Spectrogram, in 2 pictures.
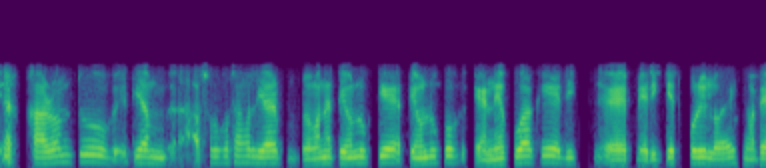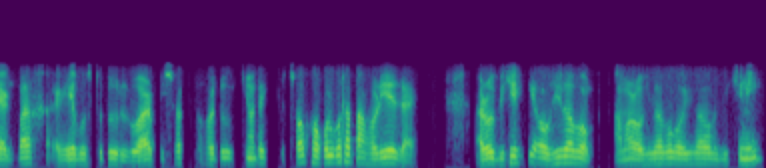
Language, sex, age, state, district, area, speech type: Assamese, male, 45-60, Assam, Kamrup Metropolitan, urban, conversation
